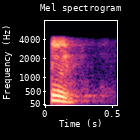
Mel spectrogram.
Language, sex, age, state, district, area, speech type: Marathi, male, 30-45, Maharashtra, Amravati, rural, conversation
